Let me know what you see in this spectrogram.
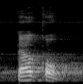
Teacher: یتیم فلا تقہر، یہ قاف میں قاف کو موٹا کر کے پڑھ رہے ہیں اور قاف میں قلقلہ بھی کر رہے ہیں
